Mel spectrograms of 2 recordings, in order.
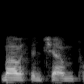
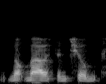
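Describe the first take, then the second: First: "Champ" said with a clear open a, as in cramp; Champ said right. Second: "Chump" said with a short u, as in jump; Chump said wrong. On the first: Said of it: "It's Champ". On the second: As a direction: say the vowel in "Chump" like "uh". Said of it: "It's definitely not". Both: Shown as a demonstration.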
